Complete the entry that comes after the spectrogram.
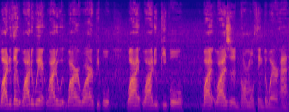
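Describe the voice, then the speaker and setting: A man speaks at medium pitch. He talks at a very fast pace over noticeable background noise. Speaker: vlogger. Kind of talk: casual monologue. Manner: halting, many restarts and repetitions; rambling, animated.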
